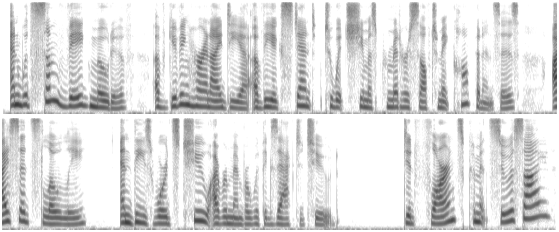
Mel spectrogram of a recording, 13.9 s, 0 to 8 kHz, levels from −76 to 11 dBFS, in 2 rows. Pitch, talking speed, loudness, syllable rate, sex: 200 Hz, 150 wpm, -22 LUFS, 5.3 syllables/s, female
